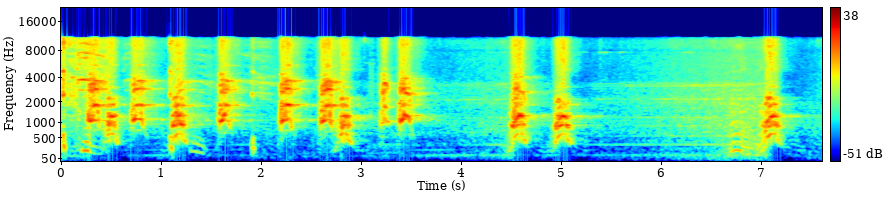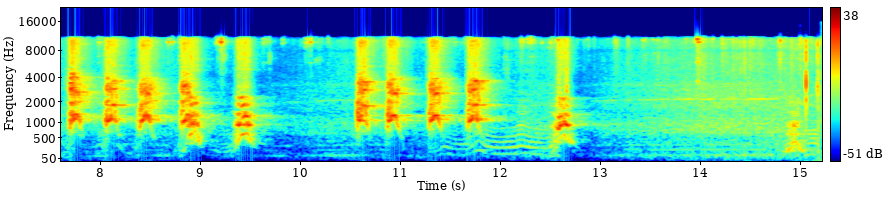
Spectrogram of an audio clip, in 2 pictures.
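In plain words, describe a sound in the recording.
Small dogs bark sharply outdoors, over and over.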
